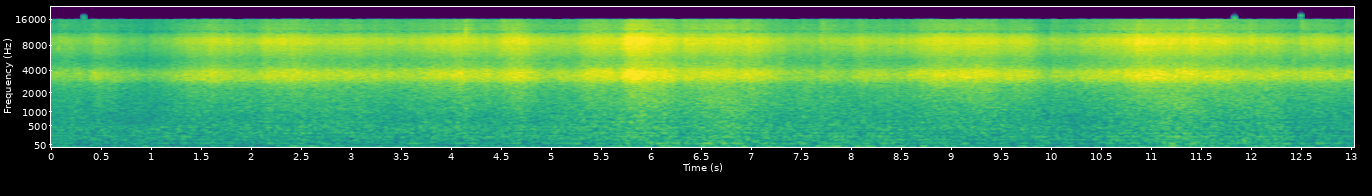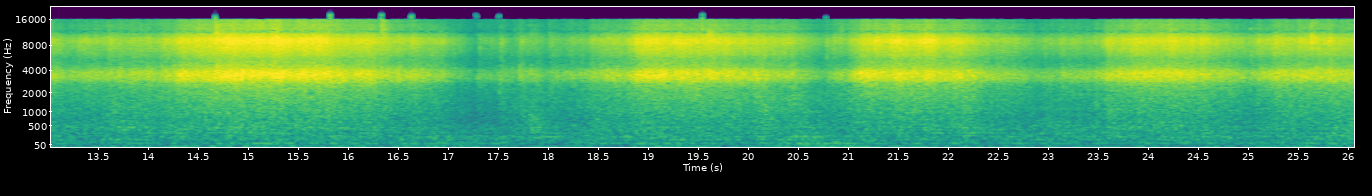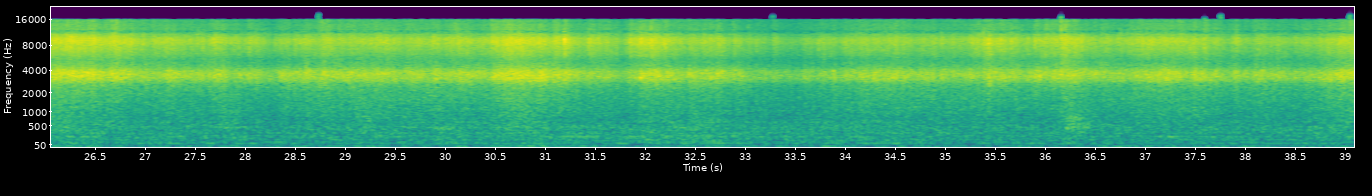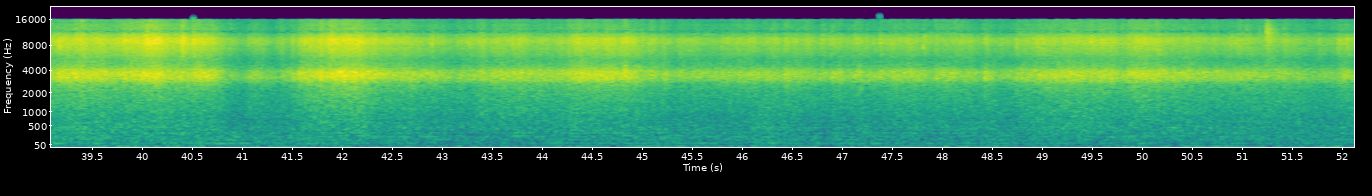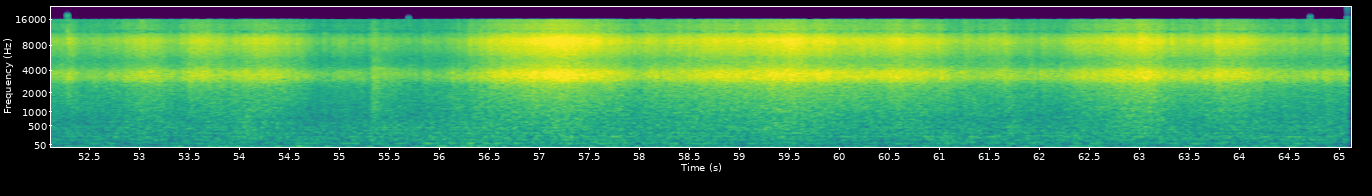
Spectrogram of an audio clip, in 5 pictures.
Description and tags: Rainstorm against windows
A rainstorm battering against the windows and roof of a conservatory with water dripping from a leak in the roof.
Recorded on a ZOOM H4n
Conservatory, Dripping, Glass, House, Rain, Storm, Weather, Window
